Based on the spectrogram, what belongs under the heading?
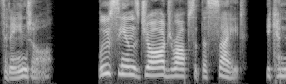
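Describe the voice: Quiet surroundings, plain reading aloud, and ordinary movement in pitch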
